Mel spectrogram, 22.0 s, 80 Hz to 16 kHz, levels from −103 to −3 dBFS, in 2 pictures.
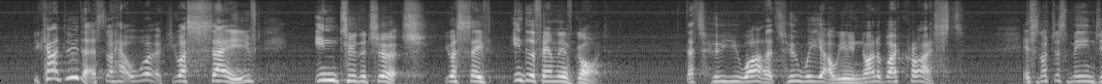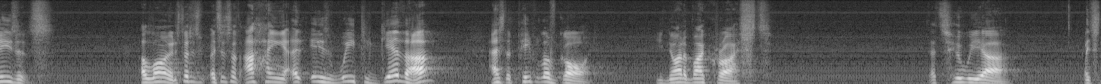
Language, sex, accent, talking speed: English, male, Australian, 185 wpm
